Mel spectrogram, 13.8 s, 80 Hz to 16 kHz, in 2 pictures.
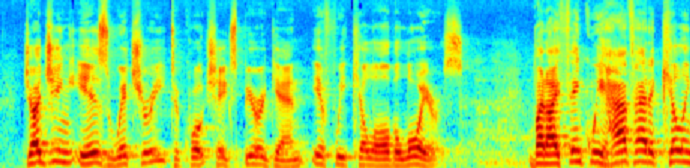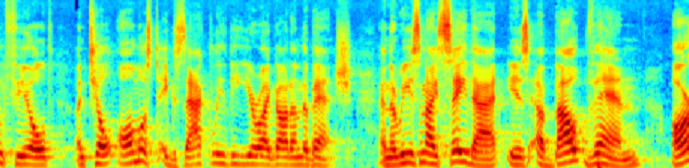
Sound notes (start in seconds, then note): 4.7 audience laughing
